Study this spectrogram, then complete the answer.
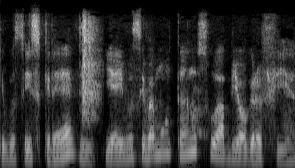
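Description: A man's somewhat breathy voice at a medium pitch, at a moderate pace. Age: 30s. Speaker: live stream host discussing academic life. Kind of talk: casual discussion. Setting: online live stream.

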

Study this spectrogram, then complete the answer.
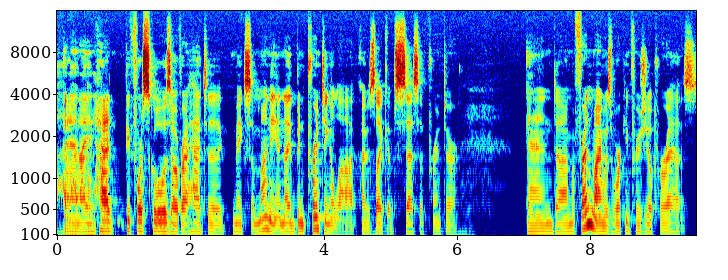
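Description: Speaking with a New York accent, a man keeps a moderate pace, a medium pitch and fairly even intonation. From New York, Brooklyn. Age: 50s. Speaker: photographer. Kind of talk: casual interview. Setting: at his home.

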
